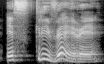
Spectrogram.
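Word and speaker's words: scrivere: এরপরে এস্কুয়ালা এস্কুয়ালা এস্কুয়ালা এস এর উচ্চারণ এস চি উ কু ও কুও এল আ লা এস্কুওলা এস্কুওলা মানে স্কুল। এরপরে এস্ক্রিভেরে এস্ক্রিভেরে এস্ক্রিবেরে মানে লেখা।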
